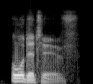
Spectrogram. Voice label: "auditive", British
